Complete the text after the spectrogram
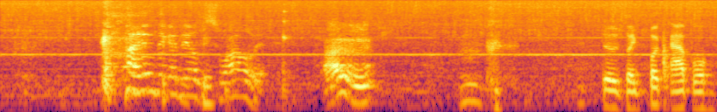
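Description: Young men laugh nearby.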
